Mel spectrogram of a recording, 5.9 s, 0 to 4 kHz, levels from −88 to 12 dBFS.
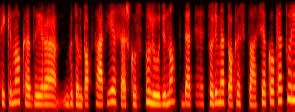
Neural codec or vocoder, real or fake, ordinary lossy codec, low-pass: codec, 16 kHz, about 1 kbps, DyCAST, with the encoder's durations; fake; Opus, 16 kbps; 3.6 kHz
